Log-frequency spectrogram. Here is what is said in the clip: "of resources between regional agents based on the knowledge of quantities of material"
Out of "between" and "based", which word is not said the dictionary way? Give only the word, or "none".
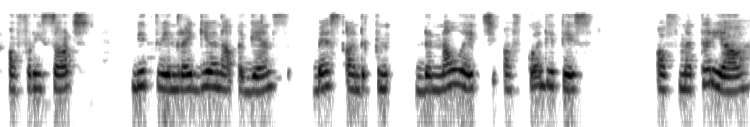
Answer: none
